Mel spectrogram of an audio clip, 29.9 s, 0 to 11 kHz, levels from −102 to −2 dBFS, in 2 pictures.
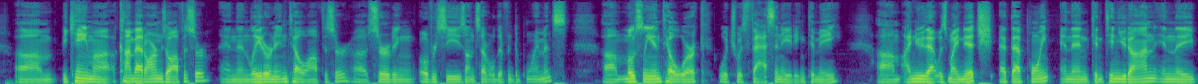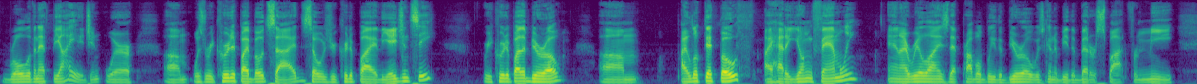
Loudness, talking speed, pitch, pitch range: -21 LUFS, 190 wpm, 105 Hz, 95-115 Hz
